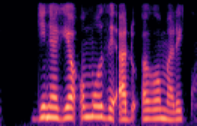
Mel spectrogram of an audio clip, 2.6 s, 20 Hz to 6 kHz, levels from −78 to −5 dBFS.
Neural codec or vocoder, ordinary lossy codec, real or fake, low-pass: codec, 16 kHz, about 1 kbps, DyCAST, with the encoder's durations; AAC, 48 kbps; fake; 5.4 kHz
